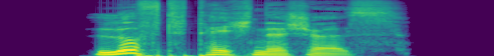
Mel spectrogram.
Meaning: strong/mixed nominative/accusative neuter singular of lufttechnisch
- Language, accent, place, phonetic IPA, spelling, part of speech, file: German, Germany, Berlin, [ˈlʊftˌtɛçnɪʃəs], lufttechnisches, adjective, De-lufttechnisches.ogg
